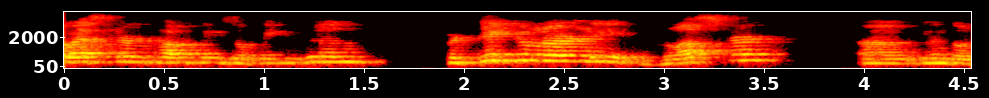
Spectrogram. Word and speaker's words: Gloucester: some of the western companies of England particularly Gloucester uh even though it's spelled the gloss Fisher and uh known by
